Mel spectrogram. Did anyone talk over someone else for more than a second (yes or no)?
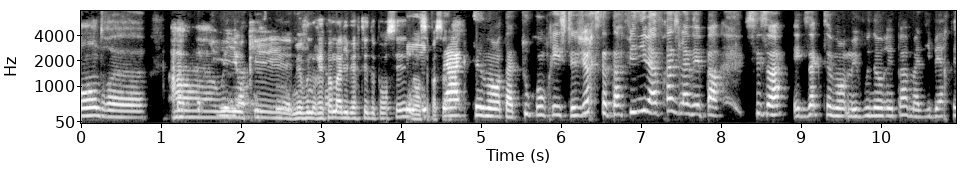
yes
